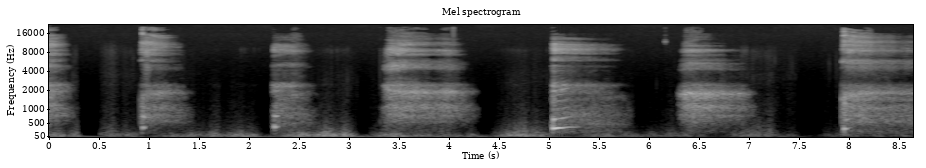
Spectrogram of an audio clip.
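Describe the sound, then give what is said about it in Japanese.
Slow, relaxed breathing from a husband during an ear-cleaning session: several soft, airy breaths and sighs, each drawn out and spaced evenly, at a gentle, low level with quiet pauses between them. “旦那様のゆったりな呼吸。”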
